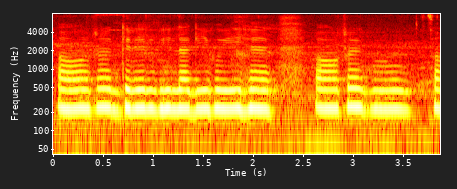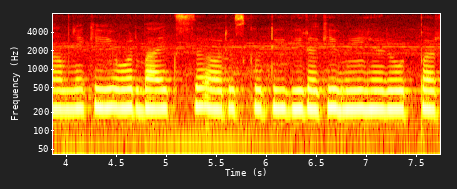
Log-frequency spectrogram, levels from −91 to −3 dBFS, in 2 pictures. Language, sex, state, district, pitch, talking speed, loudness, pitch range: Hindi, female, Maharashtra, Chandrapur, 230 Hz, 155 wpm, -14 LUFS, 225-230 Hz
